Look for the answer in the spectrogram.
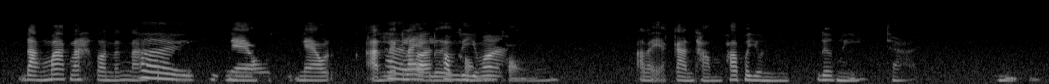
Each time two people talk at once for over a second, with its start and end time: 3.9-5.0

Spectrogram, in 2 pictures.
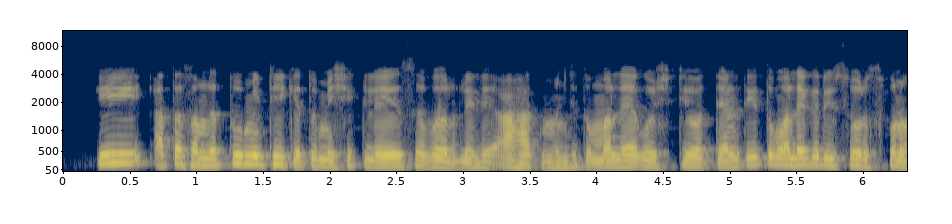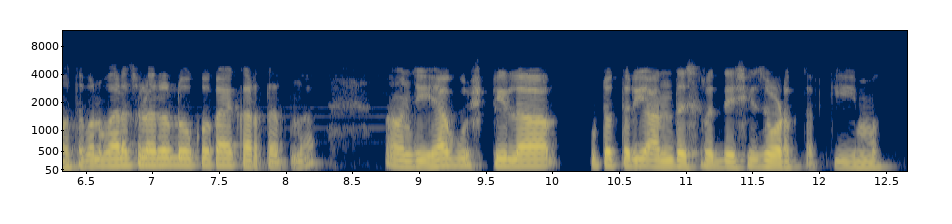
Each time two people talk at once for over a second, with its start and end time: none

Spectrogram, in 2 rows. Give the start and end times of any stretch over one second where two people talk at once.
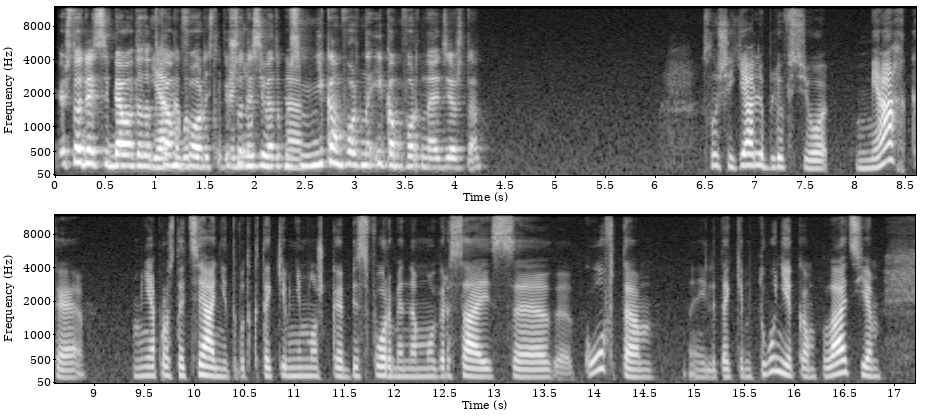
0.9-2.5

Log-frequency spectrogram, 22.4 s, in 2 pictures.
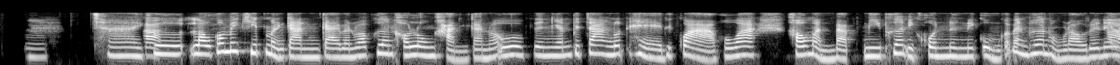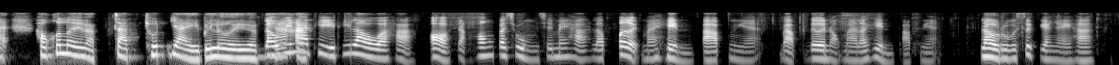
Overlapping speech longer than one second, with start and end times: none

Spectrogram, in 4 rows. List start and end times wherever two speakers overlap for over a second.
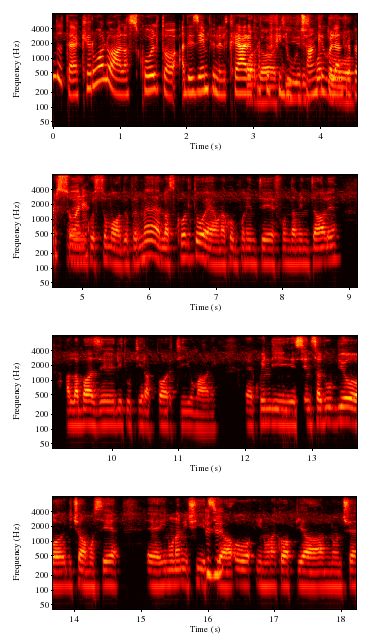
2.9-5.1

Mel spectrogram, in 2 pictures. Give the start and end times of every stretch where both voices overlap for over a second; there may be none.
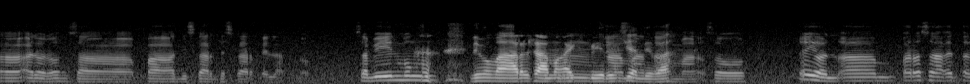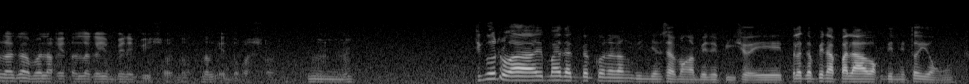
5.4-6.7

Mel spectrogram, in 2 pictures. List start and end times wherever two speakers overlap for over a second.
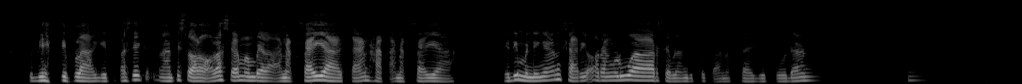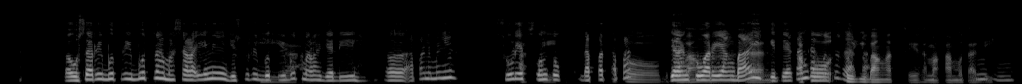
17.0-18.8

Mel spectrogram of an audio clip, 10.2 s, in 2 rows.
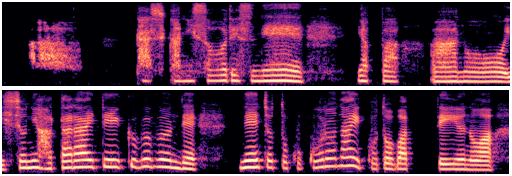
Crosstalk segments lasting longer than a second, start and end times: none

